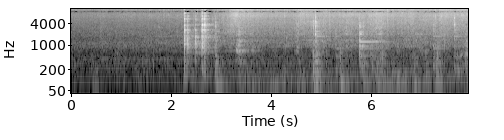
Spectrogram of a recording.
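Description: Onion wedges and turmeric-coated potatoes frying in oil in a nonstick pot, stirred and scraped with a spatula. A loud clatter about two seconds in gives way to a steady sizzle with occasional spatula scrapes.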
